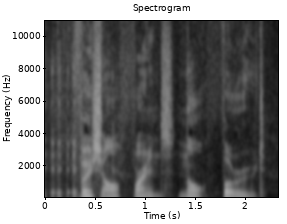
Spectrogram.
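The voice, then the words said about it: Imitates another person's voice, deeper. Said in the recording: “That's the accent you're doing... Sounds like Bear Grylls, like, but deeper voice.”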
